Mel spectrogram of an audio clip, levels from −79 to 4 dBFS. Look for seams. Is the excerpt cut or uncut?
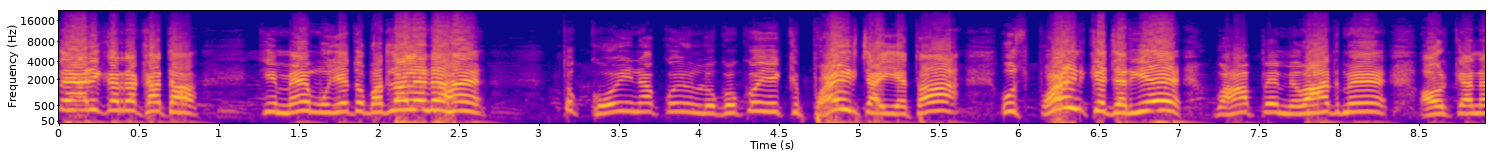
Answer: uncut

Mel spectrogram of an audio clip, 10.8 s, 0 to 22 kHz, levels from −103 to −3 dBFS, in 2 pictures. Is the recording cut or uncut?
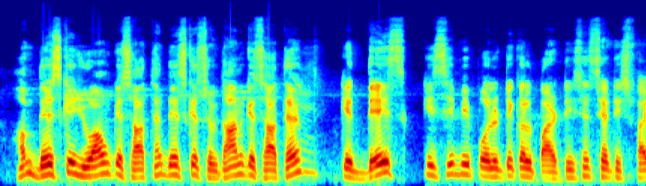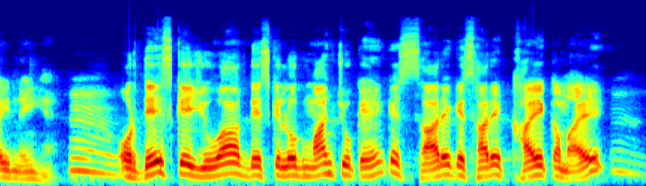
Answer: cut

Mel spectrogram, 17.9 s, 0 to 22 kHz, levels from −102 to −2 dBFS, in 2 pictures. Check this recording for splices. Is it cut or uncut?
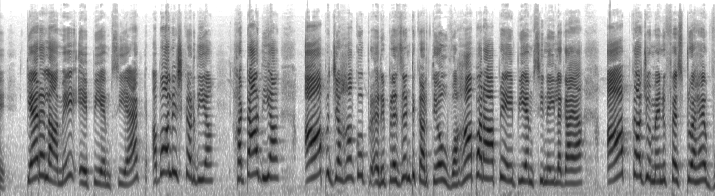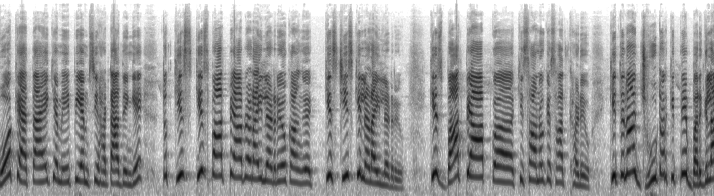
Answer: uncut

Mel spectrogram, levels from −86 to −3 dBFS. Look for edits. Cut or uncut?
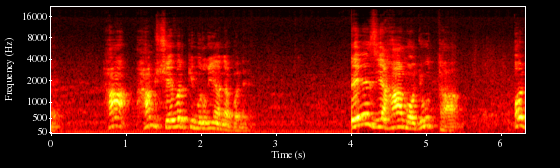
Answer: cut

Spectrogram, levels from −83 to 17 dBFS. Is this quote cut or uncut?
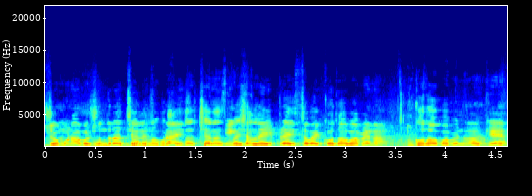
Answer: uncut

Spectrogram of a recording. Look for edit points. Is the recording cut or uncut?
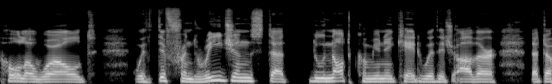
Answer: cut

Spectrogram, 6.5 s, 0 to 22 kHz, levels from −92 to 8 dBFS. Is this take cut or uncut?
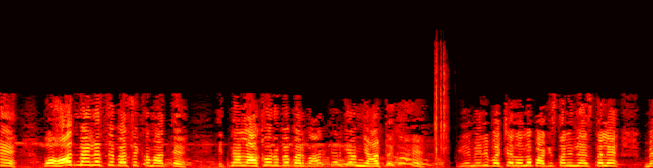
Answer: cut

